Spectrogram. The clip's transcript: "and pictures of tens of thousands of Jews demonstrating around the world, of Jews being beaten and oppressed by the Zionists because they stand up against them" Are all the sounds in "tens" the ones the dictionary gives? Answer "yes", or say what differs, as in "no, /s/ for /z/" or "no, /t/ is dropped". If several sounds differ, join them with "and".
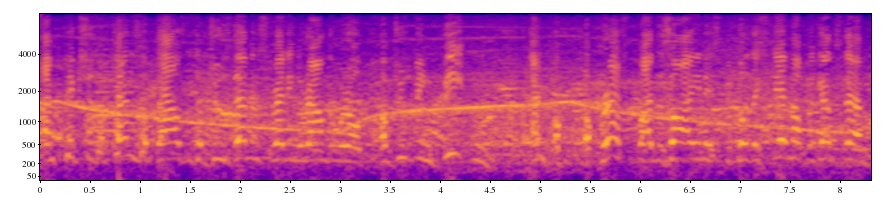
yes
